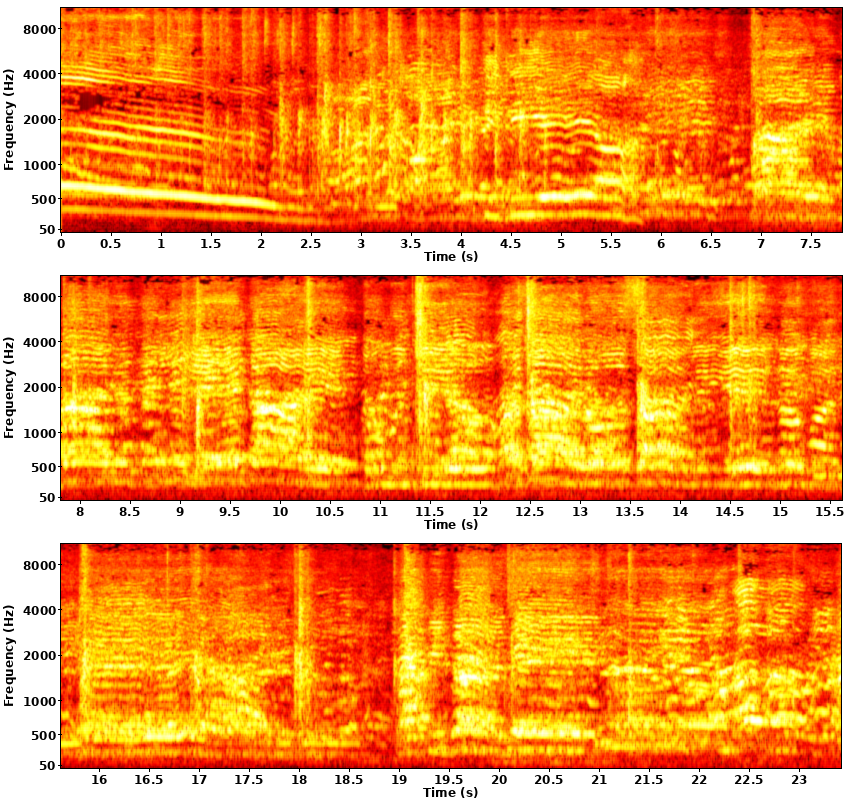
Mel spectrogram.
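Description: A group of men and women sings together with animation.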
